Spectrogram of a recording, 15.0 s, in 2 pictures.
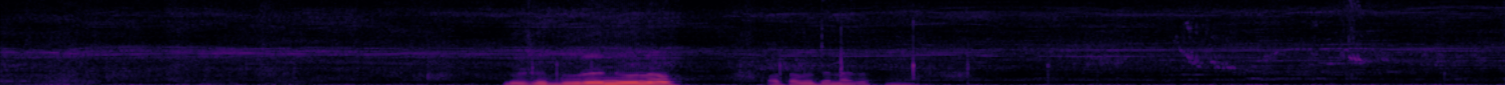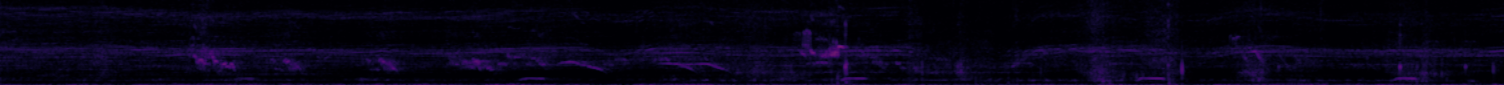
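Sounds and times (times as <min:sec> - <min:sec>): faint high whine: 0:00.0 - 0:15.0
birds chirping and calling: 0:08.4 - 0:15.0.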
